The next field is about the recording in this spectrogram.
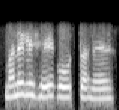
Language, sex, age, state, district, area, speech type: Kannada, female, 18-30, Karnataka, Davanagere, rural, conversation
